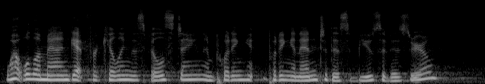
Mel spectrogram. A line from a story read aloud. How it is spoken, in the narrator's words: he asked them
